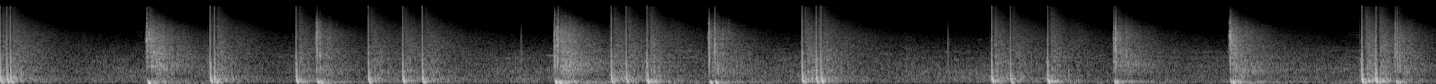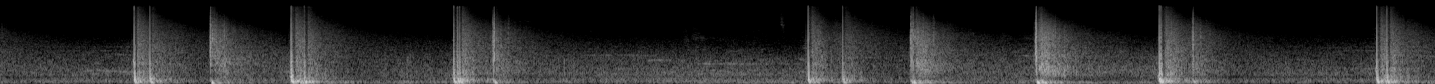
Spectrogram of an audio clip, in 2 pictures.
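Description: Aerial firework shells bursting close by in a fast, irregular run of loud bangs, often two or three in quick succession, each dying away over about a second. A short lull comes in the middle before the bangs resume.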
